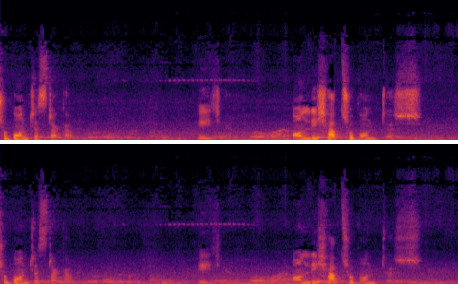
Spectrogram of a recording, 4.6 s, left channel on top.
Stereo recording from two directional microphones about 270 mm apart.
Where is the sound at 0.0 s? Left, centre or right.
Centre.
